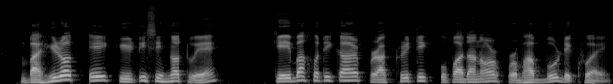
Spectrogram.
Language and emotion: Assamese, neutral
